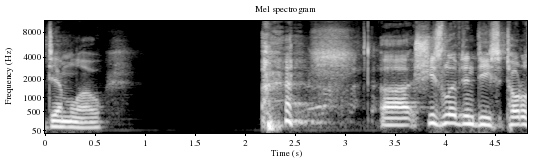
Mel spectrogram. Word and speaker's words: Dehmlow: So somebody from your state, and her surname is spelled Dehmlow. She's in our report. Just search Dimlow.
